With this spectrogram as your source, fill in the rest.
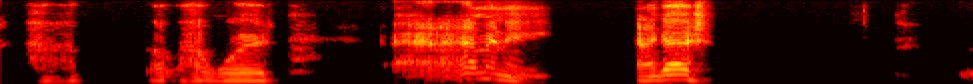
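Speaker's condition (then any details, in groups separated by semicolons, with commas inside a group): Stutter from brain injury; brain injury stutter, mild cerebral palsy, limp, walks unassisted; stutter worse overwhelmed, better comfortable, therapy gave fluent speech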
